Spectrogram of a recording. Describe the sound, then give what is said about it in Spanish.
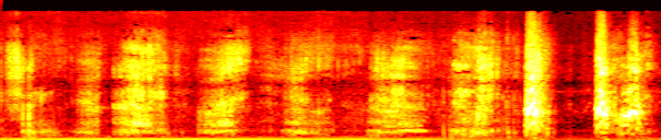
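A huge black dog growls menacingly behind a man, a steady run of rough, rumbling snarls that ends in two louder, sharper outbursts. No one is talking. “De repente escuchó detrás de sí un amenazador gruñido.”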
